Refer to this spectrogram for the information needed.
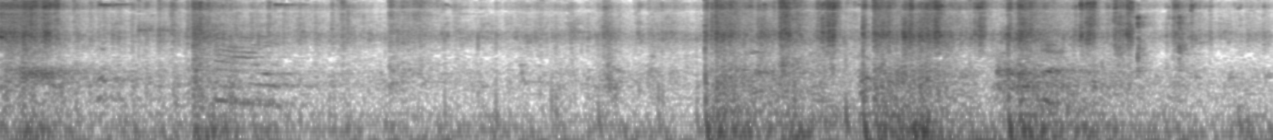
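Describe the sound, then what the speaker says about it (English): Rhythmic footsteps thud in a video game, arriving as clusters of heavy impacts over a few seconds, fairly close and mid-loud against background game noise. "Wait, I hear more footsteps."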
